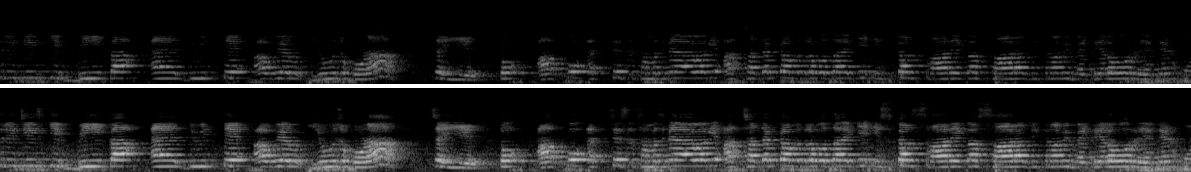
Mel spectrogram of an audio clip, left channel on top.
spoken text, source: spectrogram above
चीज की B का अद्वितीय अवयव यूज होना चाहिए। तो आपको अच्छे से समझ में आया होगा कि आच्छादक का मतलब होता है कि इसका सारे का सारा जितना भी मटेरियल है वो रिलेटेड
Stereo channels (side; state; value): left; quieter; 15.2 dB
